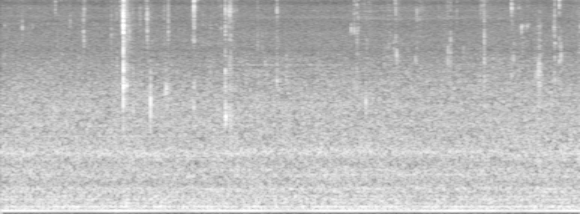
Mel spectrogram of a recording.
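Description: A toddler biting and chewing SkyFlakes soda crackers, with a few small, sharp crunches scattered through, over a steady background hum.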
